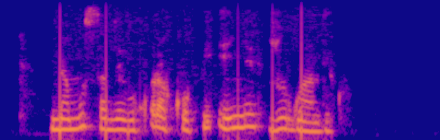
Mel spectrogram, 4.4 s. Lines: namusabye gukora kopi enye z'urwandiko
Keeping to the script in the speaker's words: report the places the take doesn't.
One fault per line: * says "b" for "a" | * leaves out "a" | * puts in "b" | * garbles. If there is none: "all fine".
all fine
